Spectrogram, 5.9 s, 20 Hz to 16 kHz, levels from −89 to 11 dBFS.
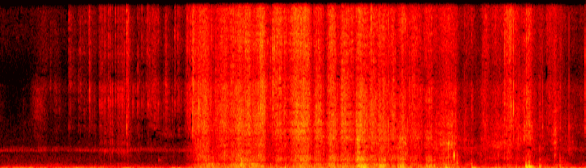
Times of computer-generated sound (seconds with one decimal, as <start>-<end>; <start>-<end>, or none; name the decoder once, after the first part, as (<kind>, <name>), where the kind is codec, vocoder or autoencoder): none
